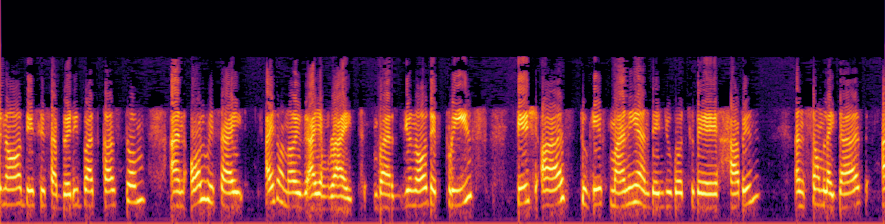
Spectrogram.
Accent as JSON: {"language": "English", "country": "Colombia", "second_language": "English", "moved": "as an adult", "lives_now": "United States", "said": "My English is not perfect. I am here for 4 years in the United States."}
